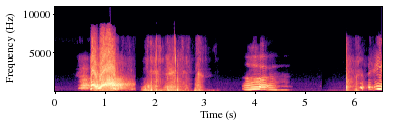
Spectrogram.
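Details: Simulated sneezes in a comedy skit imitating a dad's sneezing: several loud, explosive sneezes with gasping build-ups, followed by groaning; sneezing.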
